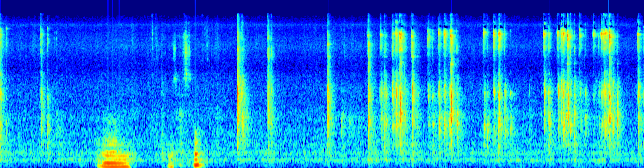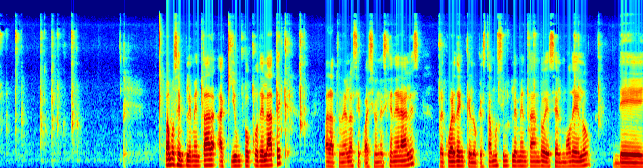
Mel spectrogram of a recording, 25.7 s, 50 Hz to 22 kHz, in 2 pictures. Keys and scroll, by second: 4.7 Return, 5.4 Return, 7.4-14.3 typing, 16.9 Return, 18.4 shift+4, 18.9 space, 21.7 \, 22.9 h, 23.4 BackSpace, 23.6 a, 24.4 t.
